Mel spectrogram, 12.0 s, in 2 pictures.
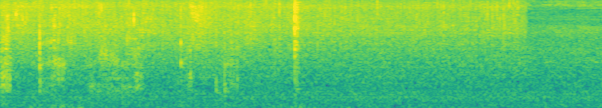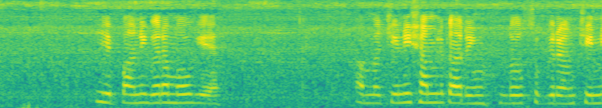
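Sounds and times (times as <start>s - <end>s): steel spoon scraping a pan: 0.0s - 3.4s
food sizzling in a pan: 0.0s - 5.3s.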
